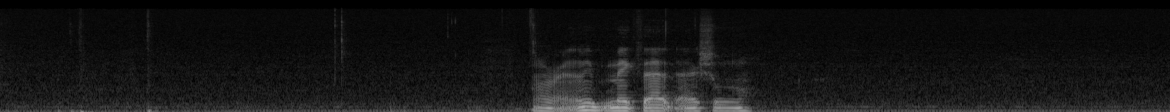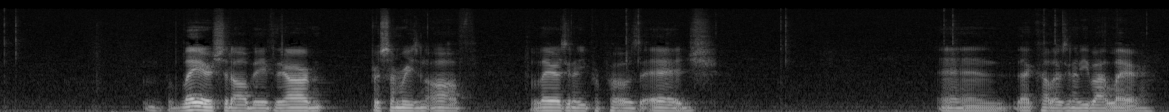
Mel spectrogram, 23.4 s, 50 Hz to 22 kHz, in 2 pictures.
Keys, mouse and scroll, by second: 0.6 space, 23.2 ⟲.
